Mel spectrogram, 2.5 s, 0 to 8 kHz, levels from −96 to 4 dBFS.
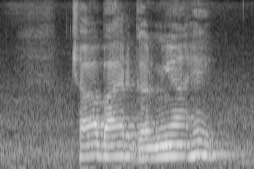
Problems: constant background noise, echo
